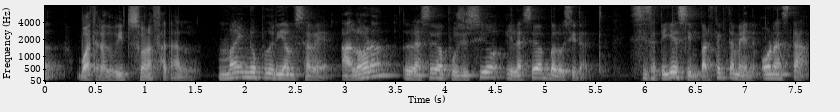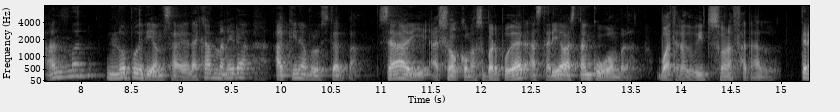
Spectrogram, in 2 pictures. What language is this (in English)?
Catalan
